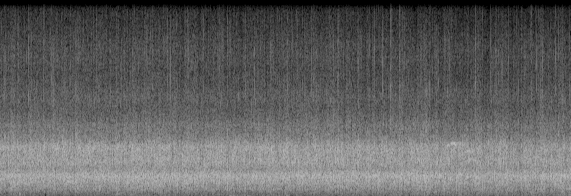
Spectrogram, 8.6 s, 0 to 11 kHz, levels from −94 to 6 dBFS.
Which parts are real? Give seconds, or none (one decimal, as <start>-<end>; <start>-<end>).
0.0-8.6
